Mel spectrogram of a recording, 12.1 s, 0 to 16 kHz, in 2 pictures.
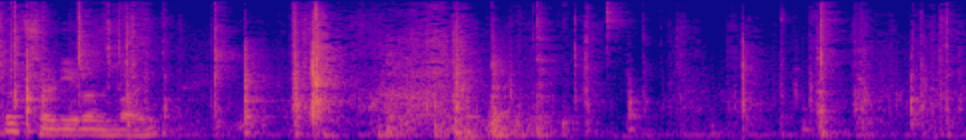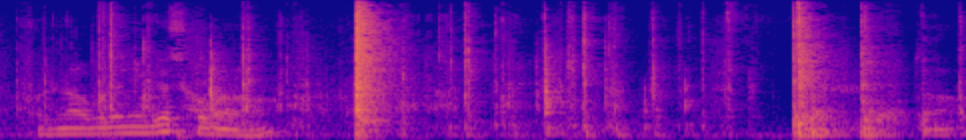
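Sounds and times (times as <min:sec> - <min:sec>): plastic clicks and crackles: 0:00.0 - 0:02.2, 0:03.3 - 0:10.8
plastic packaging cracking: 0:00.0 - 0:02.2, 0:03.3 - 0:11.2.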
